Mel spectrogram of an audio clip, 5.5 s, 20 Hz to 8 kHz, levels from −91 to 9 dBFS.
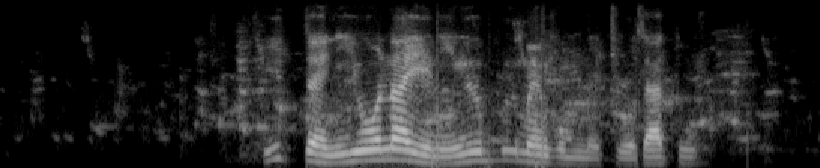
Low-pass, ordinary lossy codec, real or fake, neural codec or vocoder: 7.2 kHz; Opus, 16 kbps; real; none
